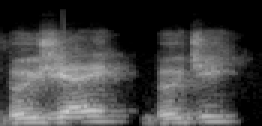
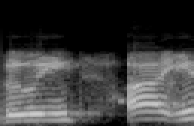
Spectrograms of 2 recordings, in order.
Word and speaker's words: Bowie: Is it Bougie, kid from Bainbridge? Oh, Dion Bowie. Bowie. I think that early on, he's a former Georgia commit.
